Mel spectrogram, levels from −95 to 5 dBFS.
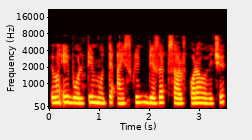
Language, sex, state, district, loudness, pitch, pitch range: Bengali, female, West Bengal, North 24 Parganas, -18 LUFS, 215 Hz, 205-230 Hz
